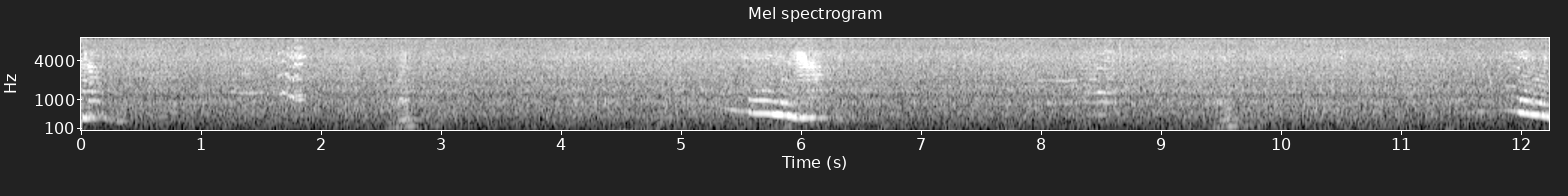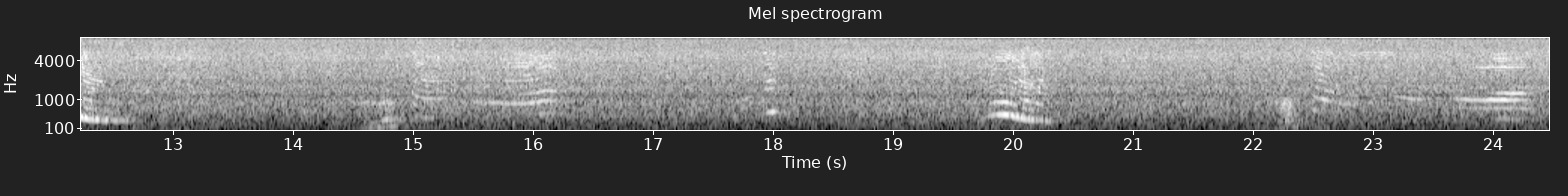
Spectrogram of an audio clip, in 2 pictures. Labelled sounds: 1.2	1.9	humpback whale, 0.94 to 1.4 kHz
5.6	6.2	humpback whale, 0.78 to 2.6 kHz
8.0	8.6	humpback whale, 1.3 to 2.2 kHz
11.9	12.3	humpback whale, 0.78 to 2.2 kHz
14.6	15.3	humpback whale, 0.78 to 2.2 kHz
15.6	16.3	humpback whale, 0.78 to 3.6 kHz
19.8	20.1	humpback whale, 0.78 to 0.94 kHz
22.9	24.3	humpback whale, 0.91 to 5.2 kHz

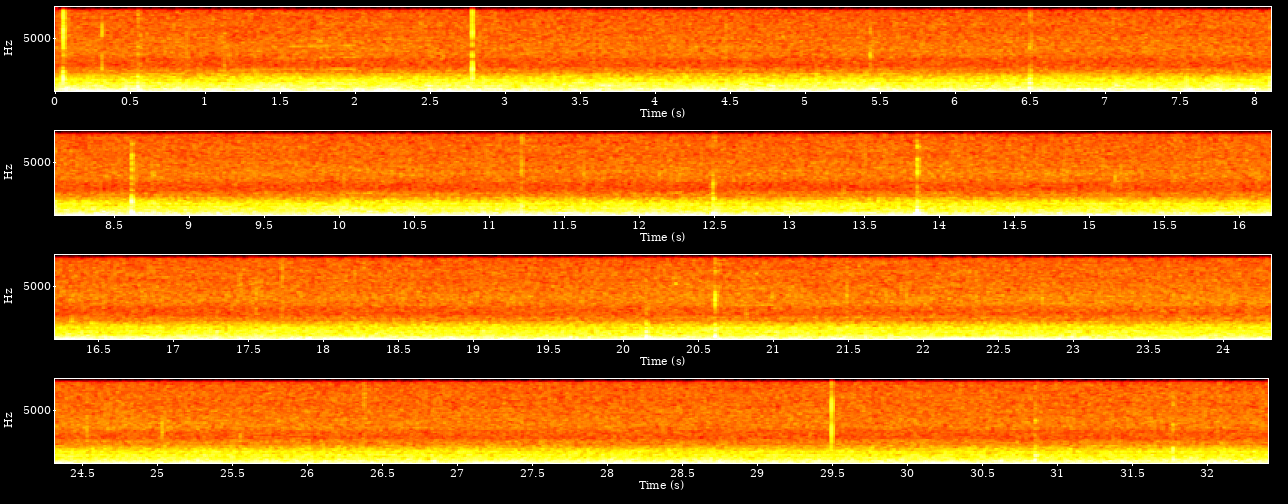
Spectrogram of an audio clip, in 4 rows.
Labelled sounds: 1.1	2.1	killer whale, southern resident, J pod, 1.9 to 4.6 kHz
5.0	10.0	vessel noise, 0 to 8.0 kHz

